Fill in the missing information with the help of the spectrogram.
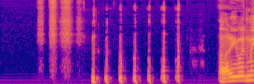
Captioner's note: Ketawa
